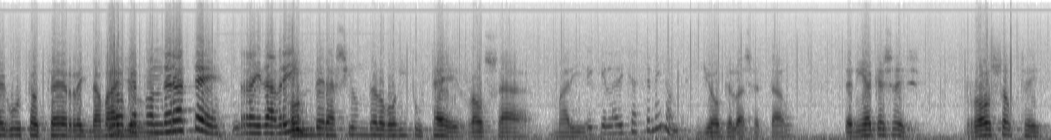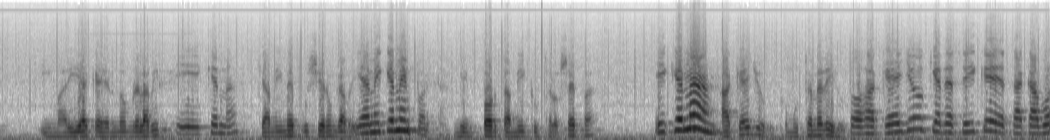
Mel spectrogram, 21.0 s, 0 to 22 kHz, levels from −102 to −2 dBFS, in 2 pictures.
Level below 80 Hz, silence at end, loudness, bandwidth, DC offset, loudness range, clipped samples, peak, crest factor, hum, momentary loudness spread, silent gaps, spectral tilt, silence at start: -44 dBFS; 0 s; -25 LUFS; 19.5 kHz; under 0.1%; 9 LU; under 0.1%; -4 dBFS; 20 dB; none; 15 LU; none; -6.5 dB/octave; 0 s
